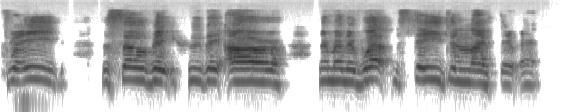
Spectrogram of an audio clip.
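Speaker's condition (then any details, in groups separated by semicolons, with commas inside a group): Cerebral palsy; mild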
